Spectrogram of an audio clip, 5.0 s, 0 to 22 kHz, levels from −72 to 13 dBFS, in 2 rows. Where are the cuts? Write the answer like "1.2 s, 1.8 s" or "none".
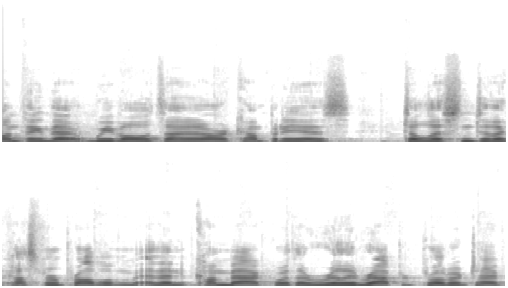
none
